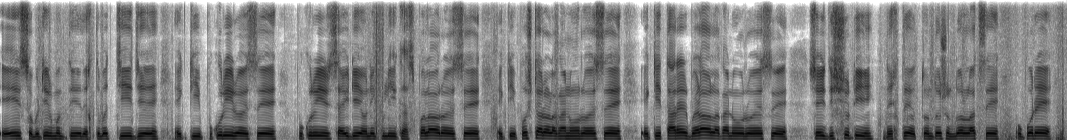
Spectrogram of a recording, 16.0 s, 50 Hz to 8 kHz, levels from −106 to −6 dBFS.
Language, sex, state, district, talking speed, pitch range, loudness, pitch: Bengali, male, Assam, Hailakandi, 110 wpm, 145-160 Hz, -14 LUFS, 150 Hz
